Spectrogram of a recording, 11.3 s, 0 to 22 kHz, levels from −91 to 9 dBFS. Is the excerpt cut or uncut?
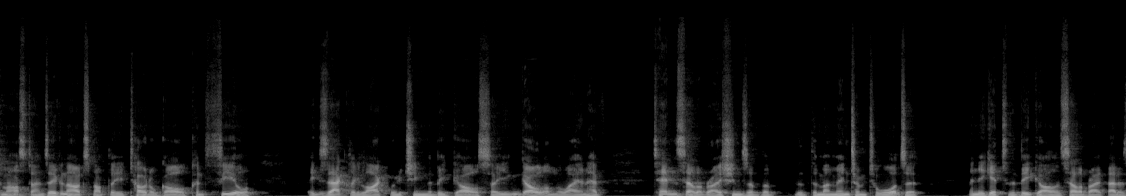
uncut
